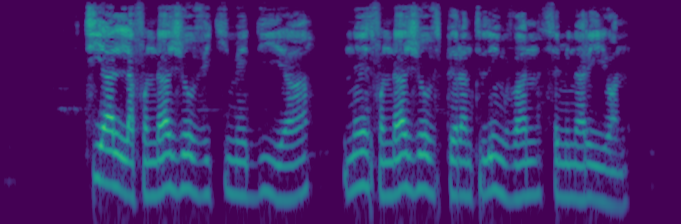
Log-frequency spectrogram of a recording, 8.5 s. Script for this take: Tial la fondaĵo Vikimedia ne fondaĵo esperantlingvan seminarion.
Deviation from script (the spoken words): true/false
false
